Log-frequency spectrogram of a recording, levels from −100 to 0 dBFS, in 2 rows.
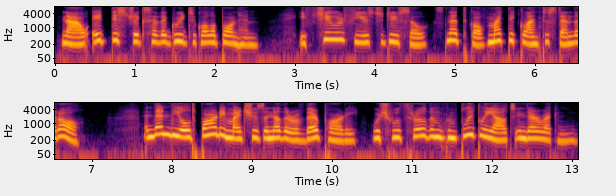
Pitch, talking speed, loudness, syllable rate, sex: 245 Hz, 195 wpm, -18 LUFS, 5.3 syllables/s, female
